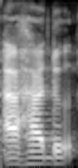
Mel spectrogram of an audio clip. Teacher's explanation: Cara membacanya itu harus memantulkan huruf qalqalahnya dengan benar-benar jelas, besar dan tebal. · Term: qalqalah kubro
